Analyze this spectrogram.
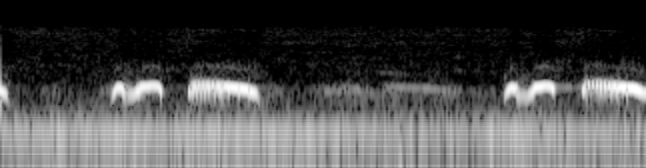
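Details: Spotted dove serving as a trapping decoy in the U Minh region of Cà Mau, Vietnam, with a three-note voice, repeats its phrase twice: a bouncing double note then a sustained falling coo, with a soft faint trailing note between and a steady hum.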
